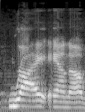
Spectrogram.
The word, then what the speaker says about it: Ryanna: Ryanna. Rye like the bread and Anna like the woman's name.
